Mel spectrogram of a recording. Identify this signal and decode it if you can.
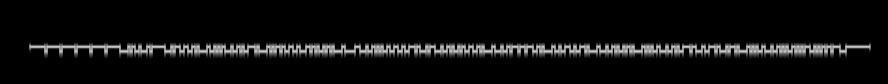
RTTY (50 baud, 450 Hz shift), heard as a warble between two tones, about 2000 Hz centre. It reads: HIER BEFINDET SICH DIE QUELLE DES BACHES SYR.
